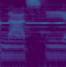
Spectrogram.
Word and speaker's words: Natsuki: Monica is close enough natsuki is pronounced natsuki and sayori is sayori uh Yu-Gi-Oh is a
